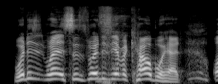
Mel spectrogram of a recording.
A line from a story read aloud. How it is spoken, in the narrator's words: Aunt Petunia laughed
